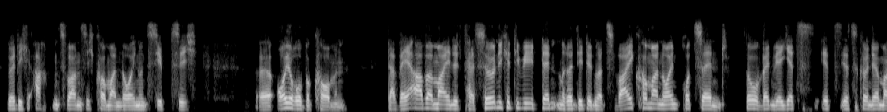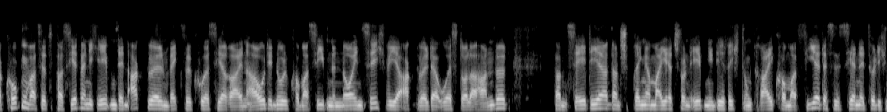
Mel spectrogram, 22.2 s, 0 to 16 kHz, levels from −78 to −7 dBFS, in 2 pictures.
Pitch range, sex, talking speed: 115-140 Hz, male, 160 wpm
